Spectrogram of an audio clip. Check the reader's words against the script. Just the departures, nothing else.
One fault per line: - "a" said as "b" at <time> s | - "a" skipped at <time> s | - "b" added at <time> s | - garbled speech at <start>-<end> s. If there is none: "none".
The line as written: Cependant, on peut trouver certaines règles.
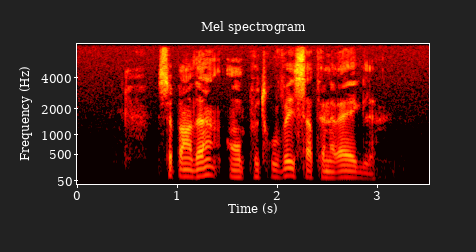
none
